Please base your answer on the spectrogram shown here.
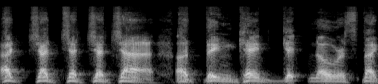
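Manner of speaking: loud, gravelly put-on voice. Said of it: "He's doing a [name] voice. He's like".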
